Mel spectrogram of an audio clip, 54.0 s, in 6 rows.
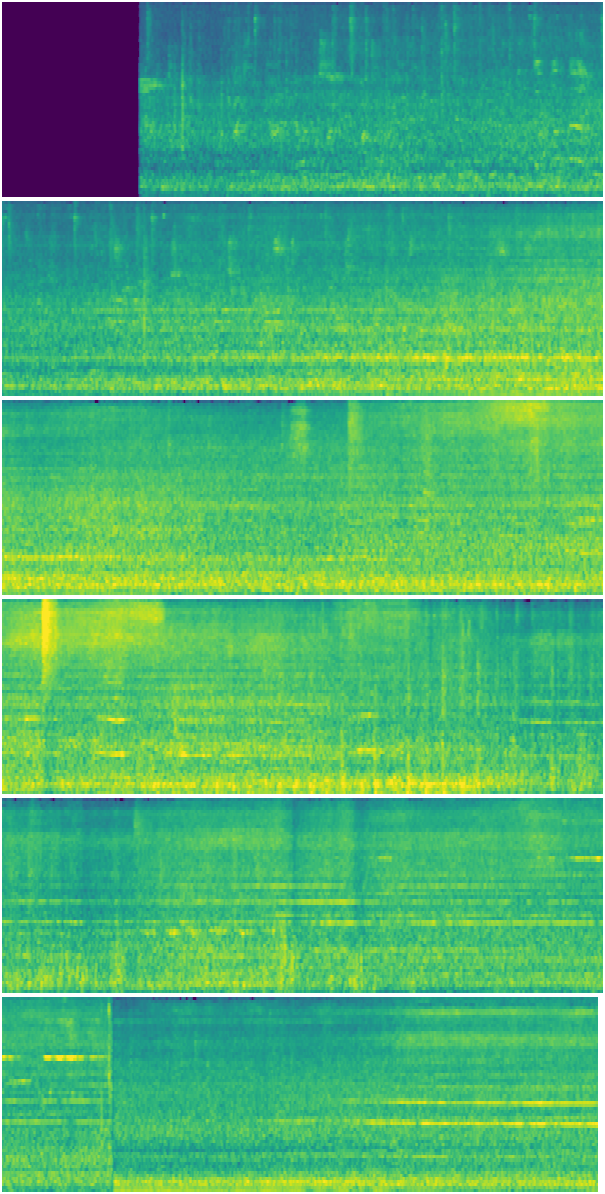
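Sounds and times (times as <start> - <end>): diesel train engine droning: 8.3 - 54.0
train wheels clacking: 26.0 - 37.3
wheel and brake squeals: 44.0 - 46.8.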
